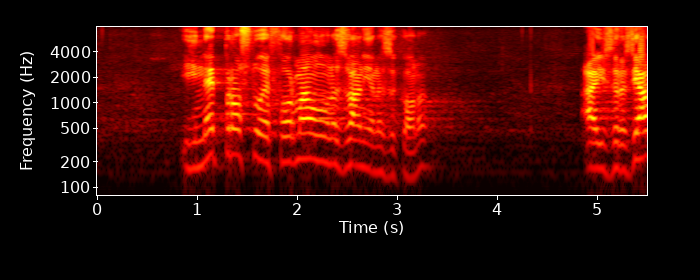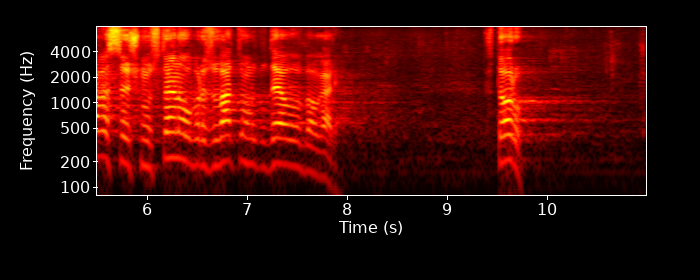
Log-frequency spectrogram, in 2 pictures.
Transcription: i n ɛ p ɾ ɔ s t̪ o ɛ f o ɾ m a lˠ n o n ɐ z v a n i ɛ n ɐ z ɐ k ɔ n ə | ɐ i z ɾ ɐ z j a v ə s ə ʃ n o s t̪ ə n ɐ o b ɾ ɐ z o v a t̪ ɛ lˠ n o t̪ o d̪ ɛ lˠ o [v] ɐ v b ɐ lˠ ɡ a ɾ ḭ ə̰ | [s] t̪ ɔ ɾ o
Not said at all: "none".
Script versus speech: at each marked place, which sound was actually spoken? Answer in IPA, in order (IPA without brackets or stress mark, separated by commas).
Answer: v, f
